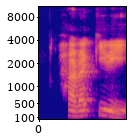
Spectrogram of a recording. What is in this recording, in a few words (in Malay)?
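"harakiri", Malay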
